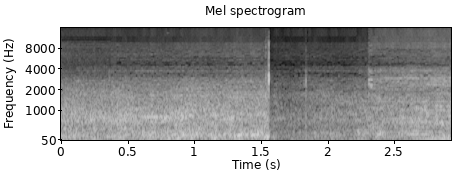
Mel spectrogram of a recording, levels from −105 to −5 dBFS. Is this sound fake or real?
fake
